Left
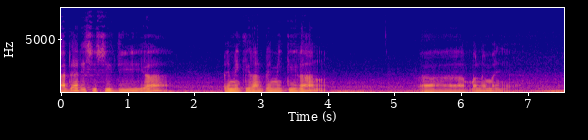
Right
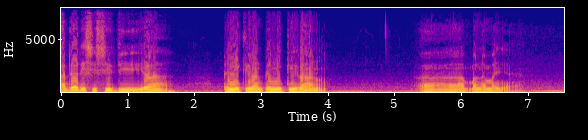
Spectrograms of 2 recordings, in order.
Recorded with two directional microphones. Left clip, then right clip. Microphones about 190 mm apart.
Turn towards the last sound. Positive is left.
turn(degrees=-50)  # may be behind; listen again after turning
